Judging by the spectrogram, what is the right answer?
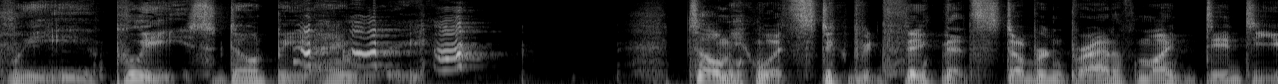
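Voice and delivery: straight, hard-switched soldier voice, swooping pitch. On a podcast doing funny voice math, delivering a character's line to Lee in Snake's voice. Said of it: "Just genuine snake voice".

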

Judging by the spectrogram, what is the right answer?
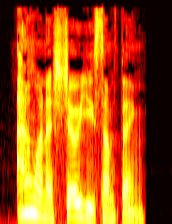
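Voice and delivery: ordinary delivery

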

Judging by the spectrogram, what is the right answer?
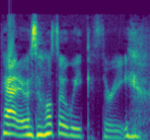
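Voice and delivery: words broken up by laughter. Correcting the other speaker's fantasy football recap, laughing while talking. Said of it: "Why are you laughing?".

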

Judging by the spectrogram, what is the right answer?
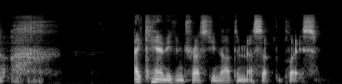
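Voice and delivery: put-on gently contemptuous voice. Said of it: "this look of gentle contempt".

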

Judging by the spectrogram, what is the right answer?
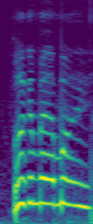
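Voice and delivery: very high, very soft, barely audible adorable little voice. Saying the catchphrase as asked, in Tama Tonga voice. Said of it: "say it like Tama".

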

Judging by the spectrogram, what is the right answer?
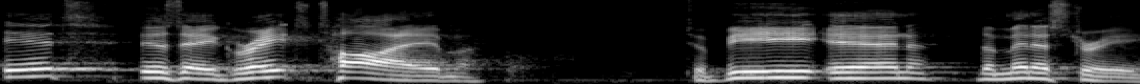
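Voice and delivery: very slow, drawn-out preacher-style pronouncement. Retelling the seminary president's opening words from the pulpit: Dale Meyer impersonation. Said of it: "That's my best Dale Meyer impersonation".

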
